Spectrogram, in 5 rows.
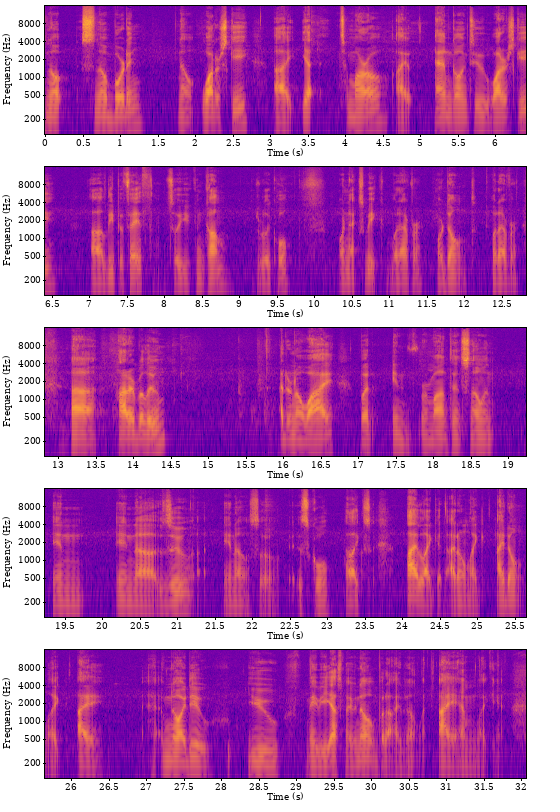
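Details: Adult man with Broca's (expressive) aphasia from a stroke during heart surgery in 2007, about 10 years earlier; hospitalized two months, then OT, PT and speech therapy; difficulty with names, numbers, reading and writing; agrammatic speech with word-finding errors.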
